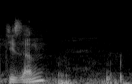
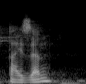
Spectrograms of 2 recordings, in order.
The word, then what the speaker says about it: Tizen: Szanowni Państwo, Piotr przed chwilą Państwa zaprosił do udziału, współudziału rozwoju platformy Tizen, czy Tizen, w zależności od tego, po której stronie oceanu się wymawia tę nazwę, przedstawiając alternatywę, przedstawiając możliwość kontrybucji do projektu open source'owej.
